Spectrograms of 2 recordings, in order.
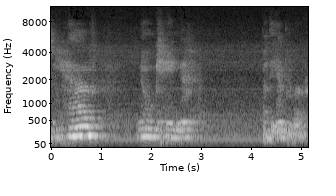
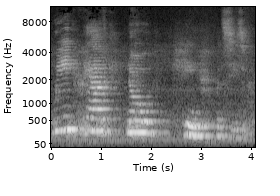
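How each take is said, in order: First: Dropping to a near whisper; hushed quote. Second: Drawn out, every word weighed; slow declaration. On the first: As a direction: let the crowd's words fade away softly. Crowd quoted denying their king. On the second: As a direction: let the crowd's verdict land slowly. Crowd quoted, rejecting their king. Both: Retold or imitated.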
